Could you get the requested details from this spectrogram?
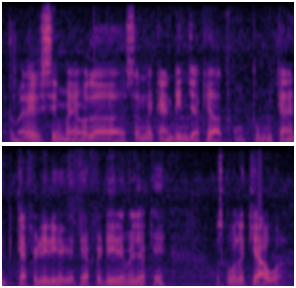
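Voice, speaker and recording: A man's voice: medium pitch, fast, a little mellow, slight background noise. A man from Odisha, a podcast guest, retelling a personal ghost story with many quoted lines of dialogue, recorded outdoors at a riverside ghat. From Odisha, India.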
